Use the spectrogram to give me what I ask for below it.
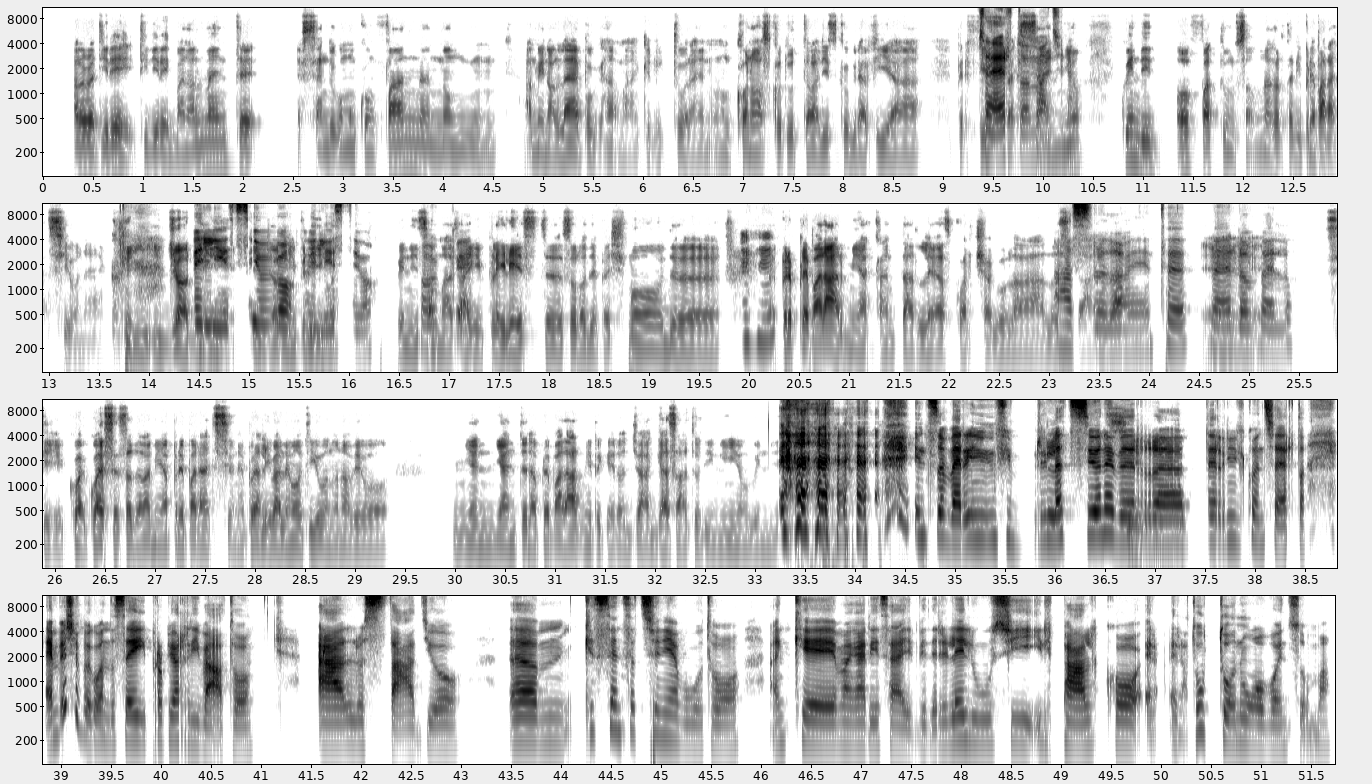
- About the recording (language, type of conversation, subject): Italian, podcast, Qual è un concerto che ti ha segnato e perché?
- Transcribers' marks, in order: chuckle; joyful: "Assolutamente, bello, bello"; laugh; chuckle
